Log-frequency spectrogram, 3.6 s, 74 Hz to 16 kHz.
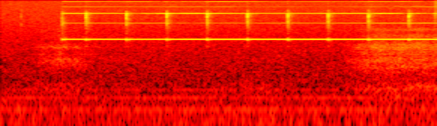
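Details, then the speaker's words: Low-cost multimeter on continuity test (compared with Parkside DM300 C3): high tone broken by regular clicks about three a second as meter samples, can give misleading results; should be a solid beep. "as it's sampling it's clicking and depending what your testing that could give you misleading results so you never want to hear that clicking noise you always want the continuity to be as solid beep"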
